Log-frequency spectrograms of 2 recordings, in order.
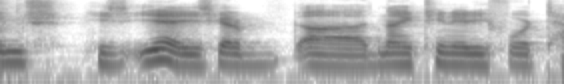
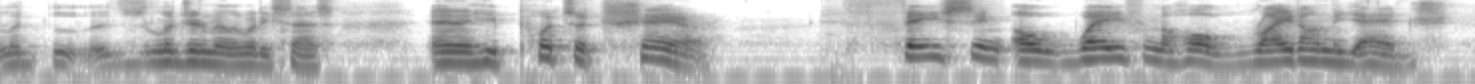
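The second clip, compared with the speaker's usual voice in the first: ordinary talk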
